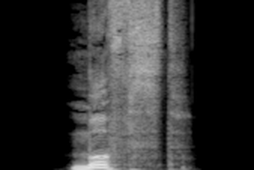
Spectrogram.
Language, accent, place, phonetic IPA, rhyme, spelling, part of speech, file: German, Germany, Berlin, [mʊfst], -ʊfst, muffst, verb, De-muffst.ogg
- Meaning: second-person singular present of muffen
